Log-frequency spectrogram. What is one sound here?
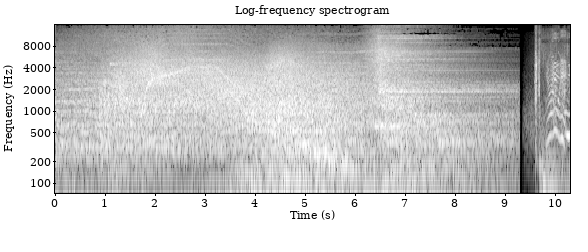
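A gust of wind whooshes and swirls, then fades.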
